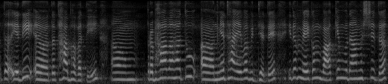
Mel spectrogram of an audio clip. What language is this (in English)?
Sanskrit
